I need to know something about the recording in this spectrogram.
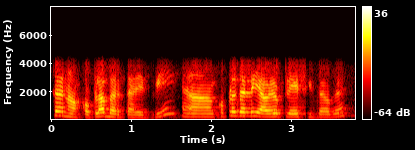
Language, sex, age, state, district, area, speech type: Kannada, female, 18-30, Karnataka, Koppal, rural, conversation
